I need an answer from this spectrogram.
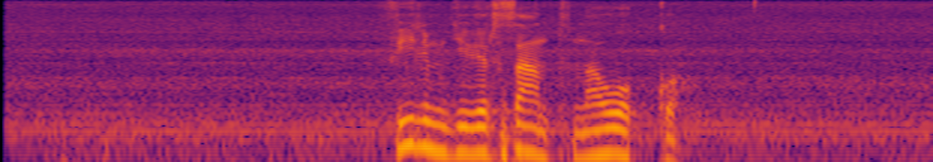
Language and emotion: Russian, neutral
